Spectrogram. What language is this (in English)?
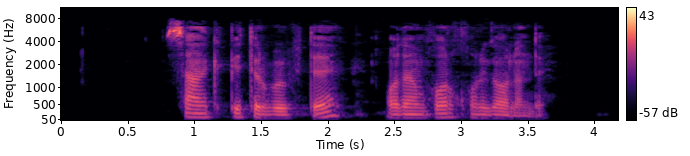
Uzbek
